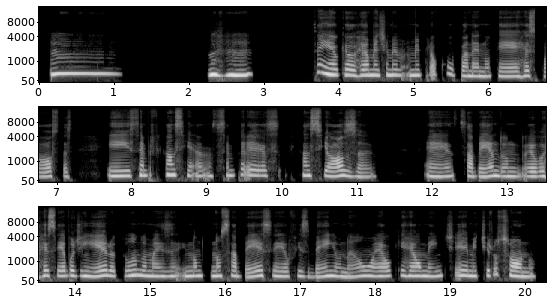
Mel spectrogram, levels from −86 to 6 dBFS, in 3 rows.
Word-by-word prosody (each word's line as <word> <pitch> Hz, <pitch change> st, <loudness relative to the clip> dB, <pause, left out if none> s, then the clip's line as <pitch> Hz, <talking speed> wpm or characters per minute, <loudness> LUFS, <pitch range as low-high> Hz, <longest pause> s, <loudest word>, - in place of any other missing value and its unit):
Hum. 310 Hz, 0 st, +2 dB, 1.2 s
Uhum, 255 Hz, 0 st, +7 dB, 0.8 s
sim, 360 Hz, -7 st, +4 dB
é 265 Hz, -, +7 dB
o 260 Hz, -, -1 dB
que 260 Hz, -, -1 dB
eu 250 Hz, -1 st, +4 dB
realmente 250 Hz, +2 st, +2 dB
me 255 Hz, 0 st, +3 dB
me 250 Hz, -1 st, 0 dB
preocupa, 265 Hz, -6 st, -6 dB
né? 210 Hz, -1 st, -1 dB
Não 200 Hz, 0 st, -2 dB
ter 200 Hz, -1 st, -3 dB
respostas 195 Hz, -2 st, -5 dB, 0.4 s
e 220 Hz, -2 st, +1 dB
sempre 245 Hz, +3 st, -2 dB
ficar 265 Hz, -, -1 dB
ansie 260 Hz, -1 st, +1 dB, 0.4 s
sempre 240 Hz, 0 st, -4 dB, 0.3 s
ficar 240 Hz, -, -4 dB
ansiosa, 205 Hz, -4 st, 0 dB, 0.7 s
eh 200 Hz, -2 st, -1 dB
sabendo 200 Hz, +1 st, -1 dB, 0.3 s
eu 195 Hz, 0 st, 0 dB
recebo 220 Hz, +2 st, -1 dB
o -, -, -2 dB
dinheiro 215 Hz, +1 st, +2 dB
e -, -, -7 dB
tudo, 235 Hz, +2 st, +1 dB
mas, 205 Hz, -1 st, 0 dB
eh, 215 Hz, +4 st, -3 dB
não 215 Hz, +1 st, +1 dB
não 215 Hz, 0 st, +1 dB
saber 210 Hz, -1 st, -2 dB
se 220 Hz, -1 st, -5 dB
eu 200 Hz, 0 st, -1 dB
fiz 200 Hz, -1 st, -7 dB
bem 195 Hz, +4 st, +1 dB
ou -, -, -3 dB
não 200 Hz, +4 st, -1 dB
é 210 Hz, 0 st, 0 dB
o 220 Hz, -, -2 dB
que 240 Hz, -, -8 dB
realmente 215 Hz, +2 st, 0 dB
me 220 Hz, -1 st, +3 dB
tira 230 Hz, +4 st, -5 dB
o -, -, -4 dB
sono. 200 Hz, -6 st, +2 dB
220 Hz, 145 wpm, -19 LUFS, 205-250 Hz, 1.2 s, Uhum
